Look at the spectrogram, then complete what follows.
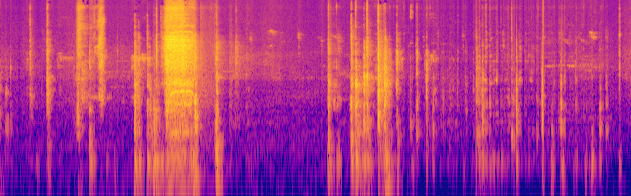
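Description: Clicks and knocks from a cabinet door being handled and a hand screwdriver working on its concealed cup hinge, with one louder noisy burst lasting under a second about three seconds in.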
